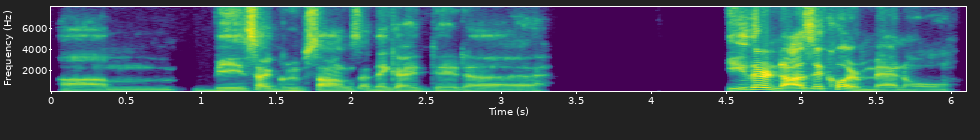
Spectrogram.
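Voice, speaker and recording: A man's voice: lowish voice, expressive, slow. A man co-hosting a podcast in casual chat, rambling with lots of fillers and dropping "dude" often; his first language was Vietnamese. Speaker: podcast co-host.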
